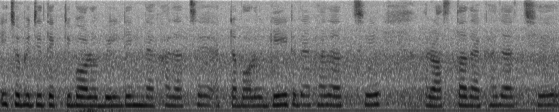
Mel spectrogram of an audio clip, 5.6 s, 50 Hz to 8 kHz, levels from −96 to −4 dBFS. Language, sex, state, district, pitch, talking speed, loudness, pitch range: Bengali, female, West Bengal, Kolkata, 235 Hz, 140 wpm, -16 LUFS, 225-245 Hz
